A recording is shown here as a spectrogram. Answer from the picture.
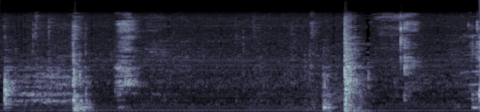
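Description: Handling knocks close to the microphone: a dull thump about a second in and two more just after four seconds, with a brief faint murmur at the start.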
